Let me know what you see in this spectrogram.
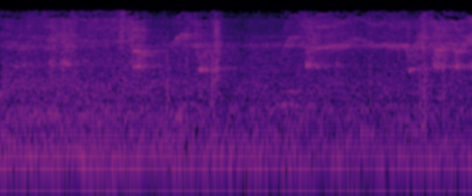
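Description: Faint outdoor ambience: birds giving short, high chirps every second or so over a steady low rumble.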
